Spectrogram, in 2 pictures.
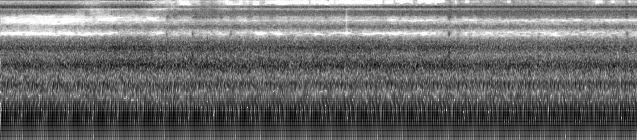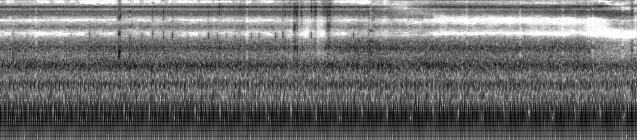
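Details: Endoscopic microsuction removing soft, wet wax coating an inflamed, tympanosclerotic eardrum, heavily scarred at the back; continuous loud hissing suction with a steady low hum as wet wax is cleared.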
